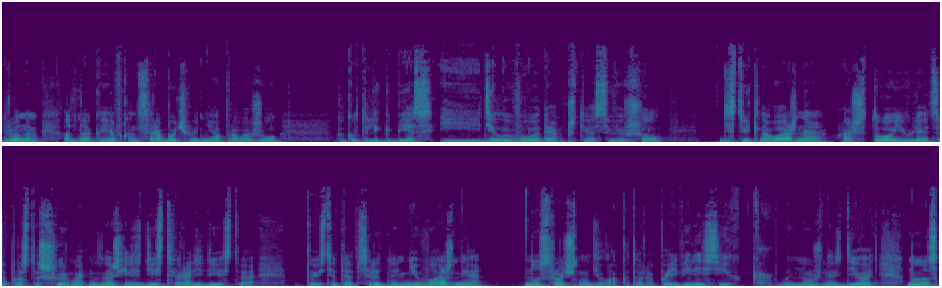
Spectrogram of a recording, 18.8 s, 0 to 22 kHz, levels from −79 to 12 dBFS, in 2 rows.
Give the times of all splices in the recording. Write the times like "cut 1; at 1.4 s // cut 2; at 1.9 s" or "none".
cut 1; at 5.7 s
